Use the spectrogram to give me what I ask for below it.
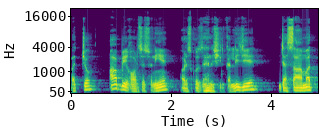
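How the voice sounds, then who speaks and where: A middle-aged man with a very low, deep voice reads a scripted pronunciation lesson. He speaks in a formal, measured way and repeats each word slowly and carefully. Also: expressive, darkish tone, husky. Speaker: Urdu pronunciation teacher.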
